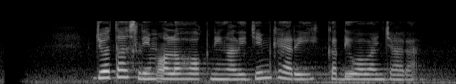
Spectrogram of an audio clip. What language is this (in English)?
Sundanese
